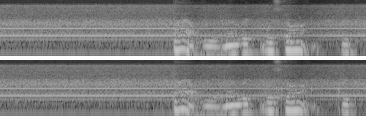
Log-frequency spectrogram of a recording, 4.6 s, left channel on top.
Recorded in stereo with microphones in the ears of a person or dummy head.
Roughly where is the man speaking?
Centre.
